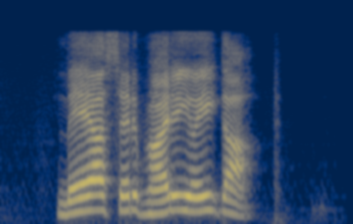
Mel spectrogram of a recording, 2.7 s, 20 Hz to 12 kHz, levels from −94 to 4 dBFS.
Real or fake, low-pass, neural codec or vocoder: fake; 7.2 kHz; codec, 16 kHz, 0.5 kbps, FunCodec, trained on Chinese and English, 25 frames a second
